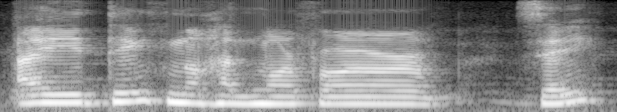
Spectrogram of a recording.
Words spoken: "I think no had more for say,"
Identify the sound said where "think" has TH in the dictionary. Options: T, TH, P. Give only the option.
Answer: T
